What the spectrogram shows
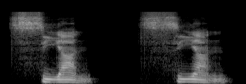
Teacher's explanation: Aquí nos cambian la C por el africado TS, como cuando decimos el número 2, zwei, vea, cian, cian, sería el sonido de esta.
